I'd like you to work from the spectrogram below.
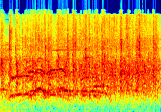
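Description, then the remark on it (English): Loud, sustained audience applause for a speaker's joke fills the whole stretch, a dense wash of clapping that stays steady and strong throughout, with a few faint cheering tones woven in. “Oh, he gets thunderous applause for this one.”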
